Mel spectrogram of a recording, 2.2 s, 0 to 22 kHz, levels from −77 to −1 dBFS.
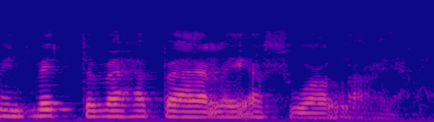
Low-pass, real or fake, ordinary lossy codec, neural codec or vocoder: none; real; none; none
